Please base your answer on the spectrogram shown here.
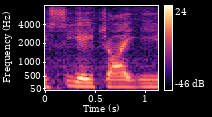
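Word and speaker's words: Chie: I'm going to say c-h-i-e is pronounced chi chi Kelly who took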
